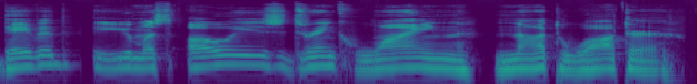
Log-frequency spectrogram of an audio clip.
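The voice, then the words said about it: Put-on Croatian accent. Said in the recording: “He's Croatian, by the way, and that's my best Croatian accent.”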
